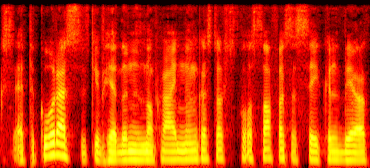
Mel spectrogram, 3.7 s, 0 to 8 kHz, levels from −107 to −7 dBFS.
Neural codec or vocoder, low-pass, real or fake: codec, 16 kHz, 1.1 kbps, Voila-Tokenizer; 7.2 kHz; fake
